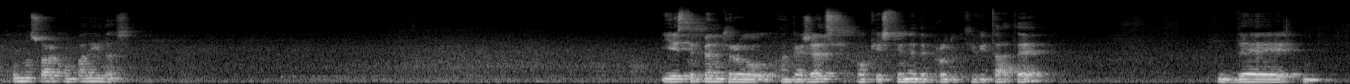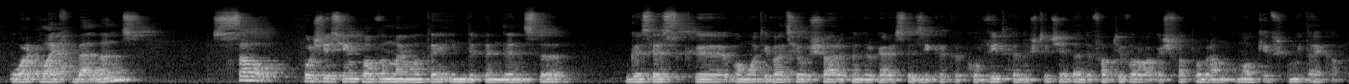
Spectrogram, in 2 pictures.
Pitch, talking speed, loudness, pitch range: 115 Hz, 110 wpm, -20 LUFS, 115-130 Hz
